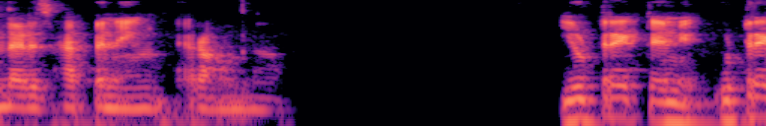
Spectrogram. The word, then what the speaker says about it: Utrecht: Utrecht University, because U is pronounced as U in Dutch.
